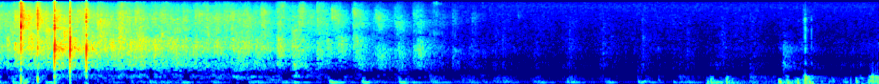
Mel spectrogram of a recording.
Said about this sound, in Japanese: それじゃあ、拍手を持ってお迎えください。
